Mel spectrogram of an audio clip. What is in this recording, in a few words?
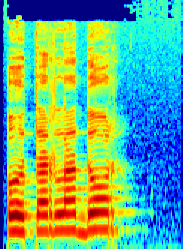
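"ӧтарладор", Komi, female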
